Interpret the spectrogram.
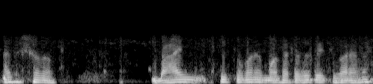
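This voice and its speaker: A man's voice: on the low side, level tone, fairly quick. A man chatting casually and flirtatiously on the phone in a coaxing, suggestive manner. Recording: tinny phone line, faint noise.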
